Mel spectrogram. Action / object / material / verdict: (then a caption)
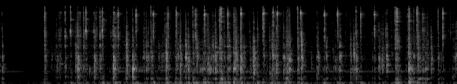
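tap / mechanical keyboard with round plastic keycaps / plastic / none. After a brief near-silence, long nails and fingertips type quickly on a retro typewriter-style backlit mechanical keyboard with round plastic keycaps. The result is a steady stream of sharp, bright clicks and clacks that decay almost instantly.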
